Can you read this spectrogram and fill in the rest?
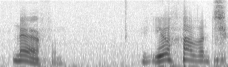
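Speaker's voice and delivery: put-on strange mobster accent. Doing the voice of a mobster character, strange mobster accent. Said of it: "this is what the mobster sounds like".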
